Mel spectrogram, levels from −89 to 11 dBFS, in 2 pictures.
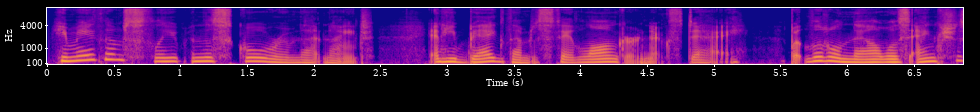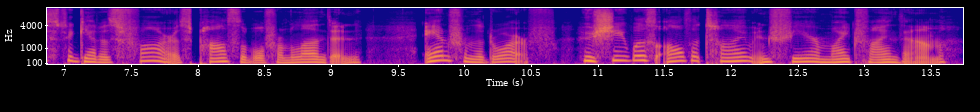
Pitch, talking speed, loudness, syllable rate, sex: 190 Hz, 205 wpm, -18 LUFS, 4.6 syllables/s, female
